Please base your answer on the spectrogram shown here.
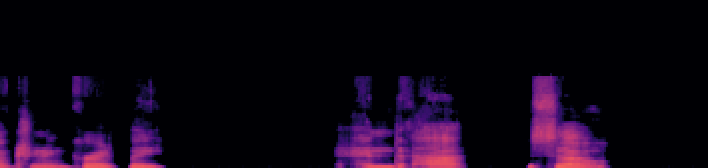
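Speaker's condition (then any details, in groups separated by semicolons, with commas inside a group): Multiple sclerosis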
